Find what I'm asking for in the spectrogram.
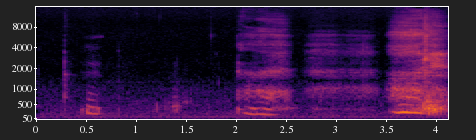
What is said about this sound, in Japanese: もう、息切れだよ。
